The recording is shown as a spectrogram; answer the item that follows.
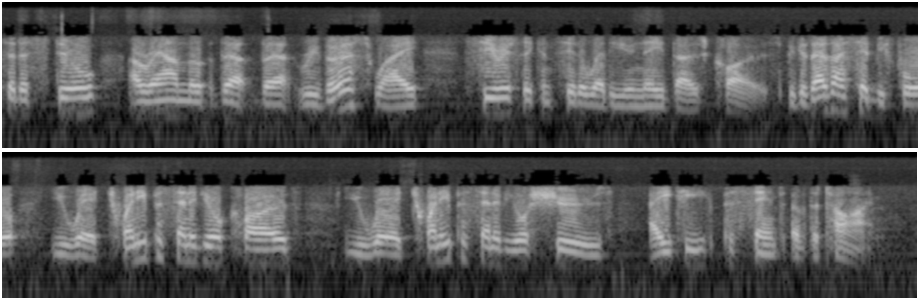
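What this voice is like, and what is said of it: Australian accent. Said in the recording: “Are you from Australia or Australia? ... Or New Zealand? ... I jokingly say I'm from Alabama with this accent, but you nailed it. It's Australia. ... I just can't shake this accent”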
